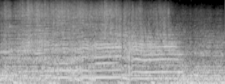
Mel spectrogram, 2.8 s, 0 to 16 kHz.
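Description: A 1000cc supercharged inline-4 Kawasaki Z H2 motorcycle engine holds a loud, steady roar, its pitch climbing and falling slightly through the brief stretch, with no voices over it.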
